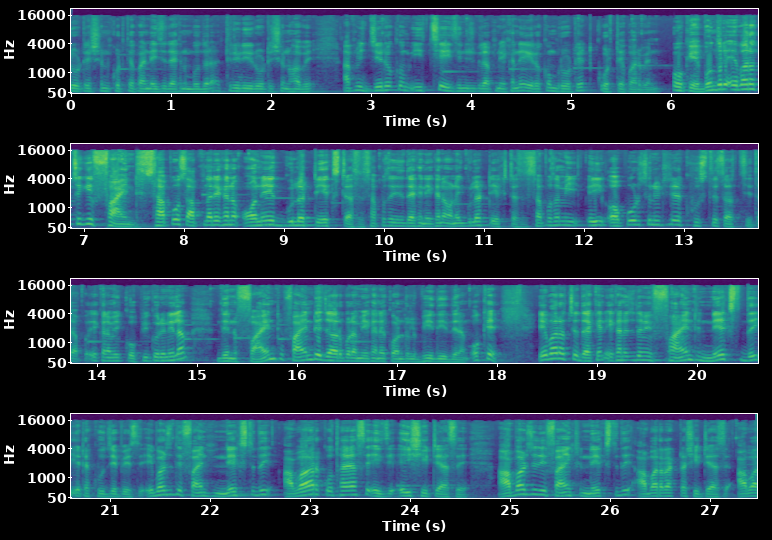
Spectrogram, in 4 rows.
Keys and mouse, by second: 3.0 click, 4.0-5.1 drag, 5.6 click, 8.5 click, 10.0 click, 10.7 click, 11.6 click, 12.6 click, 13.9 ctrl+c, 14.1 click, 15.1 click, 17.2 ctrl+v, 17.7 ctrl+v, 17.7-18.1 drag, 19.7 click, 21.5 click, 25.0 click, 27.1 click.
